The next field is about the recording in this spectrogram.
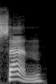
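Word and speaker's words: Seine: Sanders says the sen is pronounced sen like in Sensei oh there you go the river sen there you go humans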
